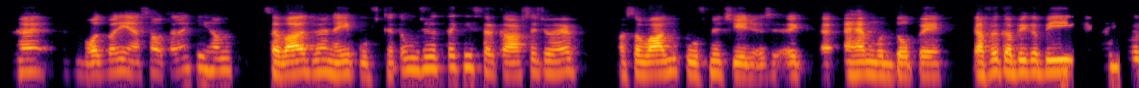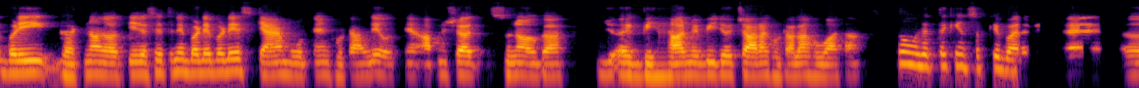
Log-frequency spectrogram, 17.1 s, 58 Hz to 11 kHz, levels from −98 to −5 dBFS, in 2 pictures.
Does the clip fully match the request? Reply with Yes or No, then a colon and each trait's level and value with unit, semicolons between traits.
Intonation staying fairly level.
No: average, 3.3 semitones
